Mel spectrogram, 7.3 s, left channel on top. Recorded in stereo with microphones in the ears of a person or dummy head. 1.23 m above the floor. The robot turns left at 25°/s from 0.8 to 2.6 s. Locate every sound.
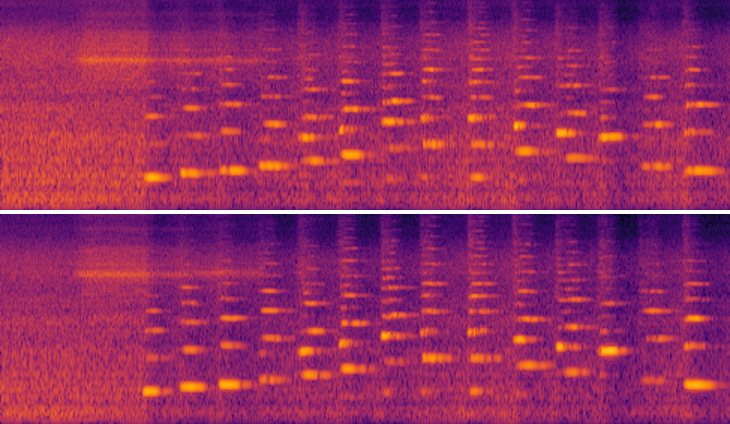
1.4 s a flute: 35° right (ahead or behind), 0.8 m; by 7.2 s 10° right (ahead or behind), 0.8 m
